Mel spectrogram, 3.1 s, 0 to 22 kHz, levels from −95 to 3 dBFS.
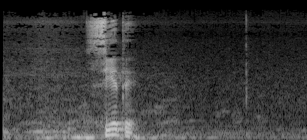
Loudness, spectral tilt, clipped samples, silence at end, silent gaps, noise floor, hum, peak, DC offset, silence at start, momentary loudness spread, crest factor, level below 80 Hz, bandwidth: -18 LUFS; -3 dB/octave; under 0.1%; 1.25 s; none; -51 dBFS; none; -2 dBFS; under 0.1%; 0 s; 25 LU; 24 dB; -40 dBFS; 16 kHz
